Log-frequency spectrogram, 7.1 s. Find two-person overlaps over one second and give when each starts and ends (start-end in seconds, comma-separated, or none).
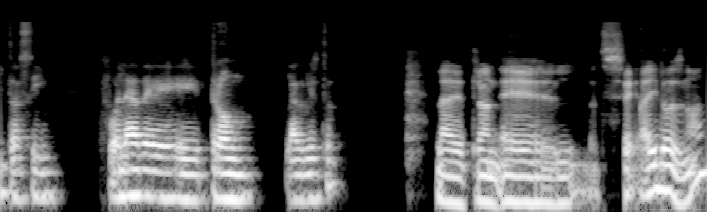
none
